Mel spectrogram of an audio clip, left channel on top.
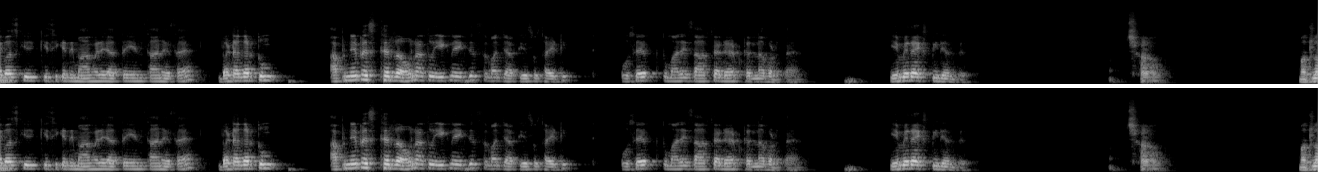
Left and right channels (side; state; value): both; identical; correlation 1.00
